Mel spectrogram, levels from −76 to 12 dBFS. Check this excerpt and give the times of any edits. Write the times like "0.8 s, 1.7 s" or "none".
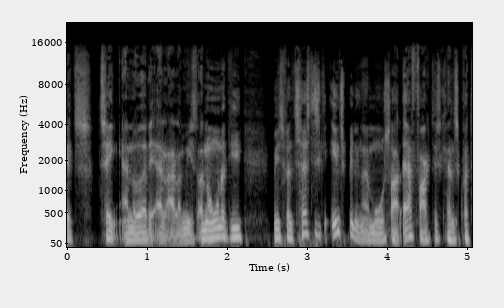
none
